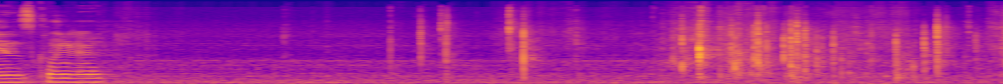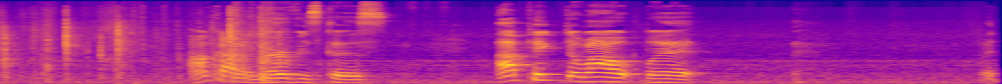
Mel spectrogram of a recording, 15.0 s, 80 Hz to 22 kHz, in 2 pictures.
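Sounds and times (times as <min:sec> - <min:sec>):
packaging crinkling: 0:03.0 - 0:09.9.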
